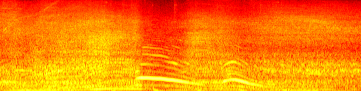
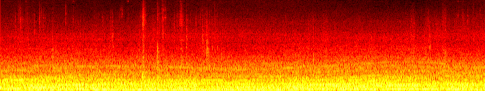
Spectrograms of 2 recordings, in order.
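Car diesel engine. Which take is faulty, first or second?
second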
